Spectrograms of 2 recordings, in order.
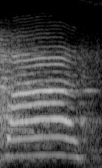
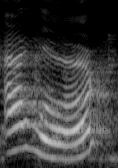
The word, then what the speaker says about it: hour: ada yanget kan Oke karena walaupun huruf depan yang H Namu cara membacanya a Oke Betul sekali jadi our memang awalan huruf depannya adalah konsonan H namun membacanya vokal Our ya Jadi pakai n bukan a pakai an hour Oke berikutnya last Group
